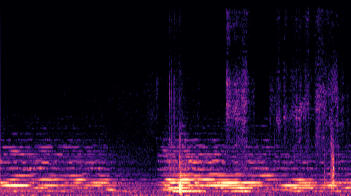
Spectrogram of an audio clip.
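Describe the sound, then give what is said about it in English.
A train horn blares in long, sustained tones as the train rumbles past, the steady rolling noise of the cars continuing underneath throughout. “I know this is, what, the second train since this broadcast started?”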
